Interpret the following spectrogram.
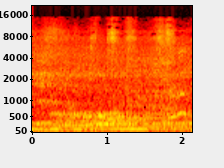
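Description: Loud, low growl from the dinosaur exhibit's sound system. It starts suddenly and holds steady for about a second and a half.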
